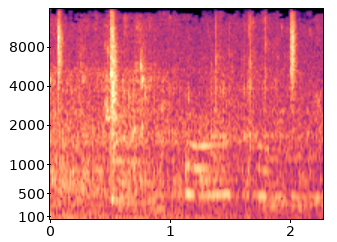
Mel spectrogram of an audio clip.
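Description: Water pouring through a funnel into a plastic spray bottle, a steady trickle that slowly grows quieter.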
